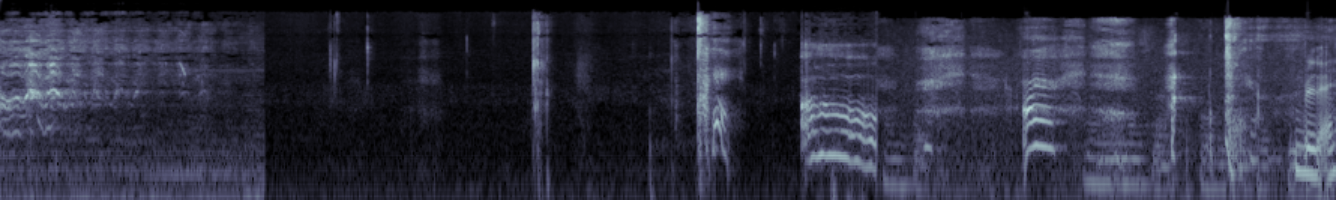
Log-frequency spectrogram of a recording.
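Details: A baby's small, sharp sneeze, followed by adult laughter and chatter in a room; sneezing.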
